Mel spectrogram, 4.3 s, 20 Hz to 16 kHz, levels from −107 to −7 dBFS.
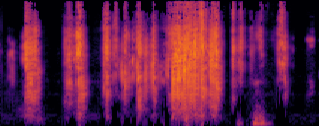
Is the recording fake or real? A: fake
